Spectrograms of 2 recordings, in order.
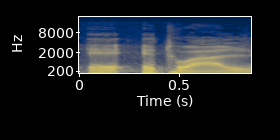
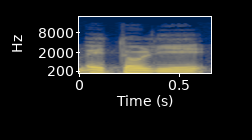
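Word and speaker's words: étoile: anche Marco per eh in francese etual mi sembra che si pronunci e io ho detto etolie e stra Eh vabbè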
